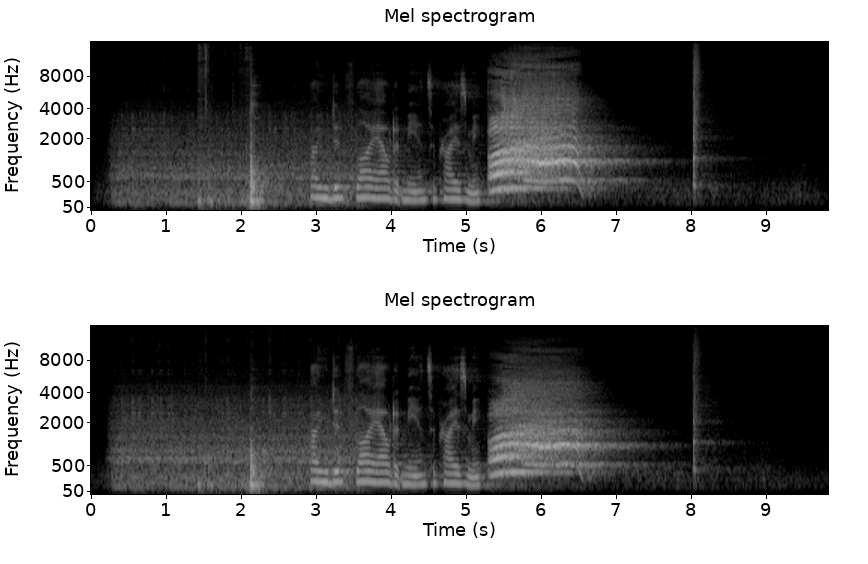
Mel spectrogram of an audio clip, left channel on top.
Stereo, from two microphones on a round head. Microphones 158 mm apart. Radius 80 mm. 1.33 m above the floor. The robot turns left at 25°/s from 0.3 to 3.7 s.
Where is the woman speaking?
35° right (ahead or behind), 0.9 m; by 5.2 s 20° right (ahead or behind), 0.9 m.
